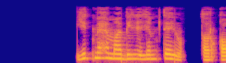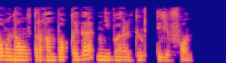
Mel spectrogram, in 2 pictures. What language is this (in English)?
Bashkir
